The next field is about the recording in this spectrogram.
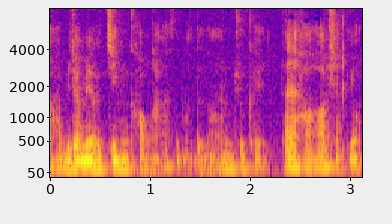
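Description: Audible room echo surrounds this man's voice. He talks at a fairly low pitch in a Taiwanese accent. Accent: Taiwanese Mandarin. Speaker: podcast co-host. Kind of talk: casual chat.

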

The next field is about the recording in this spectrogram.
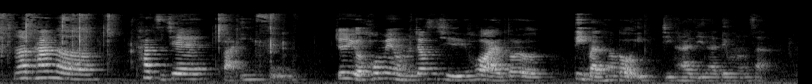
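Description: Over noticeable background noise and audible room echo, a woman talks at a fairly quick pace with lively intonation. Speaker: podcast co-host, student. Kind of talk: casual chat. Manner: animated, laughing often.

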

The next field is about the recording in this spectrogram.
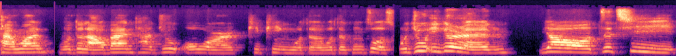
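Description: In a French accent, a woman speaks very slowly at a fairly high pitch. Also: ordinary pitch variation, hardly any pauses. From France. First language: French (speaking Chinese). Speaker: expat professional. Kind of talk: casual interview. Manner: halting, many fillers.

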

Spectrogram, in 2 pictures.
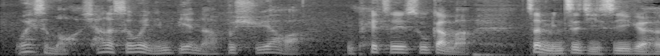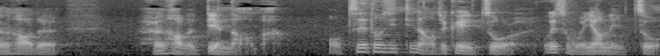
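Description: A man with a Taiwanese accent speaks very fast at a medium pitch, his pitch swinging very widely. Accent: Taiwanese Mandarin. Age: 30s. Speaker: vlogger and part-time cook. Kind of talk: casual monologue vlog.

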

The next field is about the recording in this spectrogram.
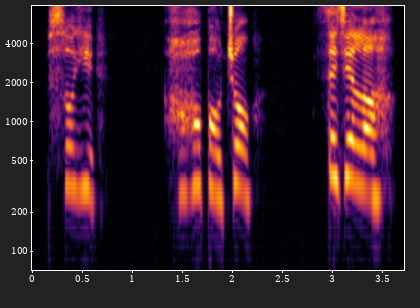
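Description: Speaking very slowly with fairly even intonation, a woman is heard in a dry, close sound with no echo. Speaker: audiobook narrator. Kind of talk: literary audiobook narration for children. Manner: measured, clear storyteller pacing; dramatic and suspenseful in tense scenes.

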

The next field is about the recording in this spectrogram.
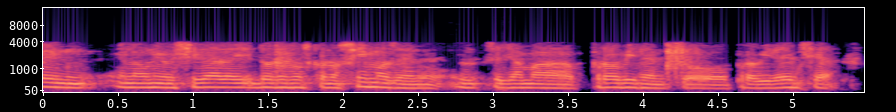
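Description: A man's plain, everyday voice, fairly high in pitch, fairly slow, with very even loudness and hardly any pauses. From Ecuador (Quito, Ambato). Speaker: Spanish teacher and chef. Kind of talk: casual interview chat.

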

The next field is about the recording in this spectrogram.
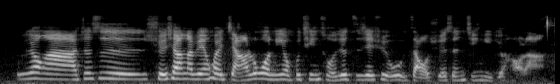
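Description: A fairly high-pitched woman at a fairly quick pace, with ordinary pitch variation, big swings in loudness and noticeable background noise. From Taiwan. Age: middle-aged. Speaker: podcast co-host. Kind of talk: casual chat.

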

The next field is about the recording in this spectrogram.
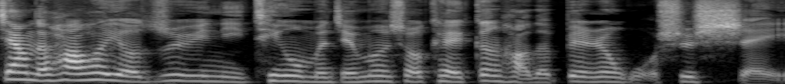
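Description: A woman speaks at a medium pitch with an animated tone and ordinary pitch variation. The recording is very clean, with a silent background. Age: 20s. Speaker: podcast host. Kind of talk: self-introduction. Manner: animated, laughing often.

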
